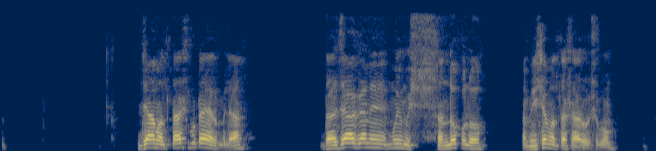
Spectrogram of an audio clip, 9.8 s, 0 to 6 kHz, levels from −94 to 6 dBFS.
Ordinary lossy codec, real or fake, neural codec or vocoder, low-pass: MP3, 48 kbps; fake; codec, 16 kHz, 16 kbps, FreqCodec, larger model; 5.4 kHz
